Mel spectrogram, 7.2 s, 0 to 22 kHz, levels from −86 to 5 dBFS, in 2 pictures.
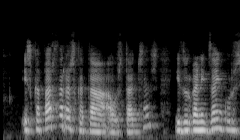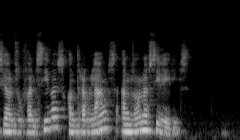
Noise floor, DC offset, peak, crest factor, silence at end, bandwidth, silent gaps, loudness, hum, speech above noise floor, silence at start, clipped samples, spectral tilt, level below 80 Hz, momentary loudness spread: -62 dBFS; under 0.1%; -6 dBFS; 18 dB; 0.85 s; 7.6 kHz; none; -23 LUFS; none; 39 dB; 0.35 s; under 0.1%; -7 dB/octave; -58 dBFS; 11 LU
